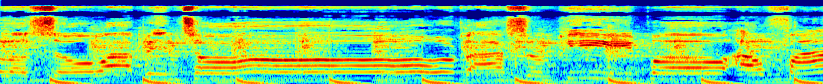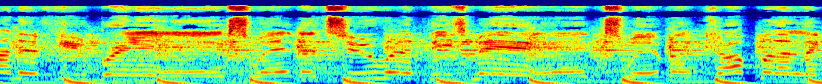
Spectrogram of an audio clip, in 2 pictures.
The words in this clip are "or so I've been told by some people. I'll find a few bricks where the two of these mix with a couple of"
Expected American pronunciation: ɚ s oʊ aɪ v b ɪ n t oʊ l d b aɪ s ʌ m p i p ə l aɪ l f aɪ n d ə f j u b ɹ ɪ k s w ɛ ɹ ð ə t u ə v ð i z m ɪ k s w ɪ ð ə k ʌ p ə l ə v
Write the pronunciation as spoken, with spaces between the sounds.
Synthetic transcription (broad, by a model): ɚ s oʊ aɪ v b ɪ n t oʊ l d b aɪ s ʌ m p i p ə l aɪ l f aɪ n d ə f j u b ɹ ɪ k s w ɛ ð ə t u ə v ð i z m ɪ k s w ɪ ð ə k ʌ p ə l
